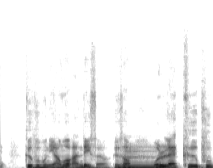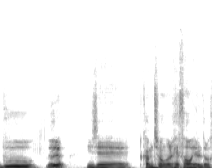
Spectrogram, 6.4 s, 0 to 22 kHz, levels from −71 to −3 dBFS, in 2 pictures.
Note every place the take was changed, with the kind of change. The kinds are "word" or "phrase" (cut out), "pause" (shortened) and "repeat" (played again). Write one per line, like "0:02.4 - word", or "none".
0:05.2 - pause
